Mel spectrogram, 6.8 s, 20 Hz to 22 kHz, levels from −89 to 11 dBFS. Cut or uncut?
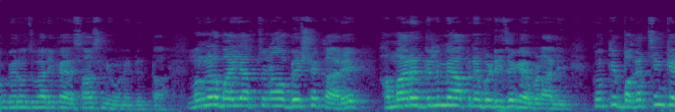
cut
